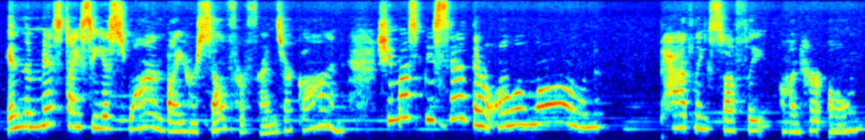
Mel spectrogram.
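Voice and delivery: ordinary delivery, nothing marked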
